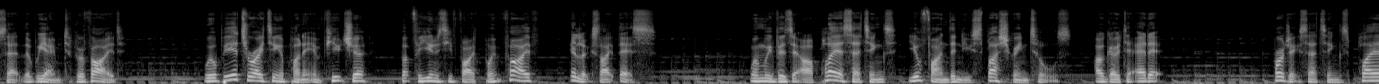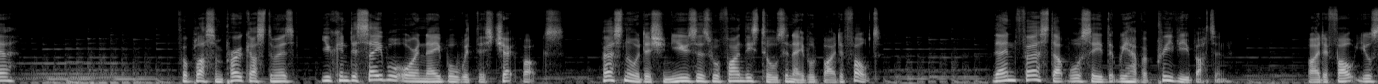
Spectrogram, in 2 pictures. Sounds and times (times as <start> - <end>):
Speech: 0.0 - 1.2, 2.1 - 6.6, 7.5 - 11.6, 12.8 - 14.0, 15.6 - 22.6, 23.8 - 26.1, 26.9 - 27.5
Music: 0.0 - 27.5.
